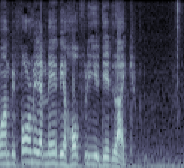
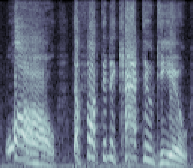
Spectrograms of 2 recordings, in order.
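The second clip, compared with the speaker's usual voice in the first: mock outrage; 4 semitones higher, 3 dB louder than usual. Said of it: "the animal rights people are like".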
